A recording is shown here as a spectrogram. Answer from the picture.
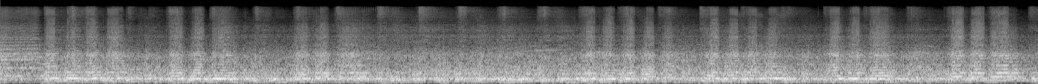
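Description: Marching band brass (sousaphones, trombones and trumpets) and drums playing loud, with held horn chords over repeated drum and cymbal hits.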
